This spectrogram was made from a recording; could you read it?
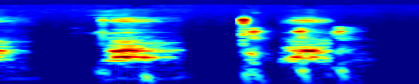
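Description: Puppies yapping: a couple of short, high-pitched barks, then a quick cluster of yips after a brief pause, with no one talking.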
